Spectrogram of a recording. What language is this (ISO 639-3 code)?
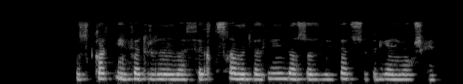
uzb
